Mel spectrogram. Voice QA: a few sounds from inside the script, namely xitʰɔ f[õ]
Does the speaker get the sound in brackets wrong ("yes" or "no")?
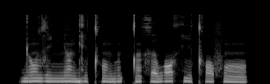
no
